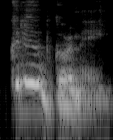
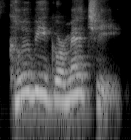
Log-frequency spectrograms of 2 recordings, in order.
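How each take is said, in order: First: The words end on plain consonant sounds. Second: Each word ends with an added vowel sound.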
